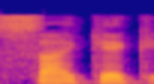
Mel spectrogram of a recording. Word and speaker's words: psychic: prohibited no cods accepted the letter P in the word psychic is silent and used for entertainment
